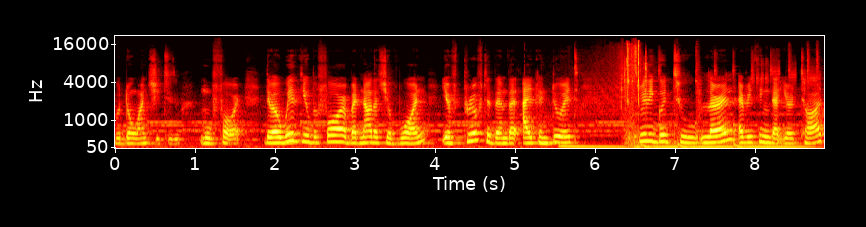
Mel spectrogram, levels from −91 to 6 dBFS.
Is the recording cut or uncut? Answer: cut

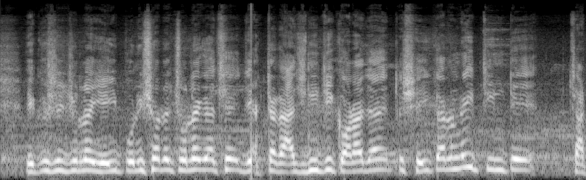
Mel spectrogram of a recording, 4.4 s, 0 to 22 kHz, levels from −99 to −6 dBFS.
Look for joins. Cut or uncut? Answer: cut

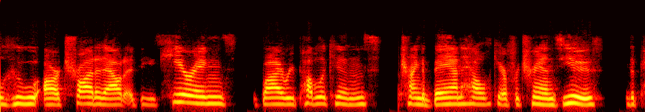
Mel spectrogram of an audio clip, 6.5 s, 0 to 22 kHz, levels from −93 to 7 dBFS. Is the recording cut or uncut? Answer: uncut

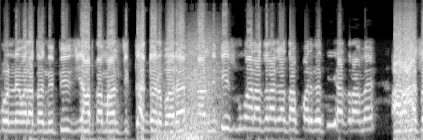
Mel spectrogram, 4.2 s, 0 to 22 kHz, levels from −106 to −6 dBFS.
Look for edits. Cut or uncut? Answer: cut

